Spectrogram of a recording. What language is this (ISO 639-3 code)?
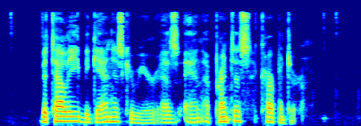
eng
